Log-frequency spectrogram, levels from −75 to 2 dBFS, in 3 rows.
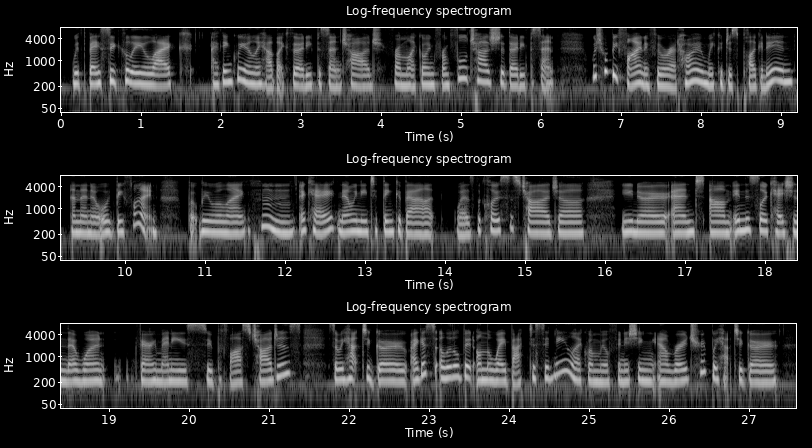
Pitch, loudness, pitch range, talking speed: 220 Hz, -24 LUFS, 210-245 Hz, 215 wpm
